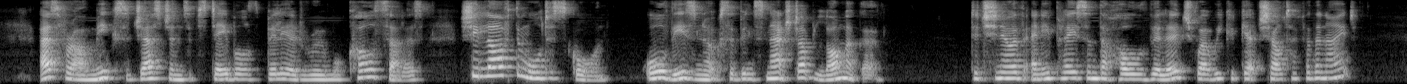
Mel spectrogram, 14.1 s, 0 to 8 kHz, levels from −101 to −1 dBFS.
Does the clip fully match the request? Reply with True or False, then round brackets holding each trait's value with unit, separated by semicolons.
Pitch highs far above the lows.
False (3.5 semitones)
